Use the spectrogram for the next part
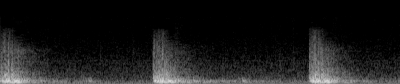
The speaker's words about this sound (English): When fallout is expected, you will hear three bangs in short succession. They will be sounded by means of maroons like this.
